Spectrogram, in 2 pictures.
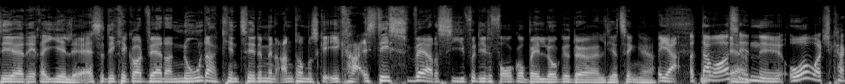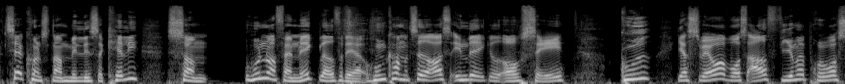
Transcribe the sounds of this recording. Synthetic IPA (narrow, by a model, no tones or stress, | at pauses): d̥e̝æɐd̥e̝ʁɛel̰əʔælsəd̥e̝kʰæɡ̥ɒ̽d̥ʋæːɐɾ̥ɑ̈æɐno̝ːn̩d̥ɑhɑ̈kʰen̰d̥̚t͡sʰe̝demenʔɑ̈nd̥ʁɐmɔ̽sɡ̥e̝̰ːe̝ɡ̥əhɑ̈ælsəd̥e̝æɐsʋæɐ̰ɾ̥æsiːfɒd̥ḭːd̥efɒːɡ̥ɒ̰ːbɛːlɔ̽ɡ̥əð̩ˠd̥ɶɐæləd̥iheɐt͡sʰeŋ̰hæɐ̰jæɒ̽d̥ɑ̈ʋɑ̈ɒ̽səe̝nʔɔʊɐwɒd̥ɕkʰɑ̈ːɡ̥̚t͡sʰe̝ɐ̰kʰɔ̽nsd̥nɐmelisɐkʰelisɒ̽m | hunʋɑ̈fæl̰mee̝ɡ̥̚ɡlɛð̞ˠfɒ̽d̥e̝æɐɦunkʰɒ̽m̰t͡sʰe̝æɒ̽səe̝ndeɡ̥əð̞̩ˠɒ̽sɛːɡ̥uð̞ˠ | jɑ̈ɪsʋɛɐʊɐʋɒːsɑ̈ɪð̩ˠfiɐmæpʰʁœːʊɐ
